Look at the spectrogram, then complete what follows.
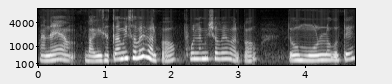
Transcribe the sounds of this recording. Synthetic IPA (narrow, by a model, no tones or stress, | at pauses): manɛbaɡizʱat̪ɔamisɔbɛbʱalpaʊpʰulamisɔbɛbʱalpaʊ | t̪omoɹlɔɡɔtɛ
